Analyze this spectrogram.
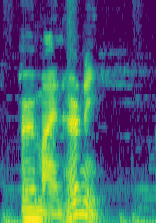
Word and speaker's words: Hermione: But they said that in the fourth movie, Goblet of Fire, she actually says is pronounced Hermione.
